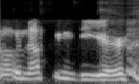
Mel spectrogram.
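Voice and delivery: feigned innocence with a laugh in it; mock-meek husband. Caught joking about her as his wife, mock-meek backpedal.

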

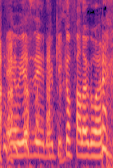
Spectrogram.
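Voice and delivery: loud, flustered laughing question. Real, not acted.

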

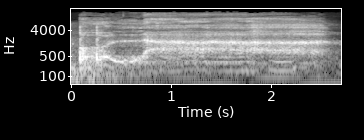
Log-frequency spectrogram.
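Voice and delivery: a cried, eerie hello; eerie monster greeting. Acted. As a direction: call out like a creature in the mind. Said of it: "Você escuta dentro da sua mente". (saudação sinistra de criatura)

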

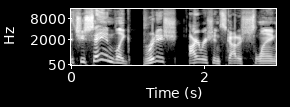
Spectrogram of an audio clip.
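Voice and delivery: ordinary talk, nothing marked

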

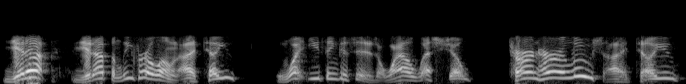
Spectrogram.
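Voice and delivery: put-on high, loud scolding old man; shouting. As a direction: holler at the boy to let go. Grandfather shouting at boy.

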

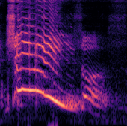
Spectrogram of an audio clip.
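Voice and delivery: "Jesus!" shouted high; mock distressed cry. Preacher acting a praying person in distress, shouting. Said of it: "You don't cry out to Jesus like that".

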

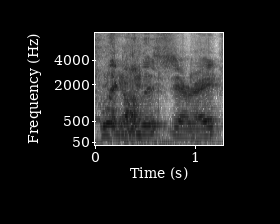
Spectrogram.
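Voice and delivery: laughing high as he talks; words spilling through laughter; giddy laughing recap. Real, not acted. Laughing retelling.

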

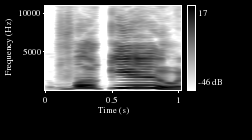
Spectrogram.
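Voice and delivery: very high-pitched put-on outburst; mock outraged retort. Parent fires back at bar patron, mock outraged.

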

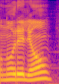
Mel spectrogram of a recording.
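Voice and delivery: normal talking voice

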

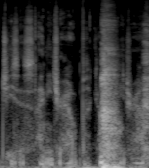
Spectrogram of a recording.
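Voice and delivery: hushed, fast plea for help; whispered mock prayer. Mock praying to Jesus about his cohost, whispered. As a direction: whisper a desperate prayer as a joke.

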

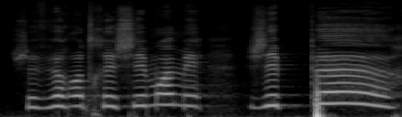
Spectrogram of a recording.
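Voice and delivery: lightly voiced frightened boy; scared boy. A narrator's reading. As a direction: confess you're afraid like a child. Martin voice in story.

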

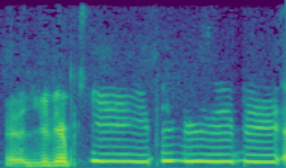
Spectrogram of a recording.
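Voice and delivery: high, slow sung beeps; imitated censor beeps. Shown as a demonstration. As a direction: beep high and drawn out like a censor tone. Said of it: "The beats will make it funnier though".

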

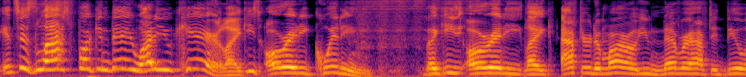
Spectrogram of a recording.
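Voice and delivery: high exasperated outburst; loud exasperated squeal. Retold or imitated. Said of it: "I'm like".

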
